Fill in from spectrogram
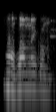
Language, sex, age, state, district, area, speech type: Kashmiri, male, 18-30, Jammu and Kashmir, Kupwara, urban, conversation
